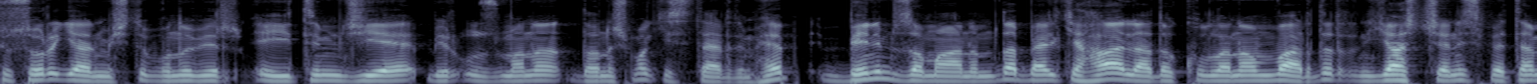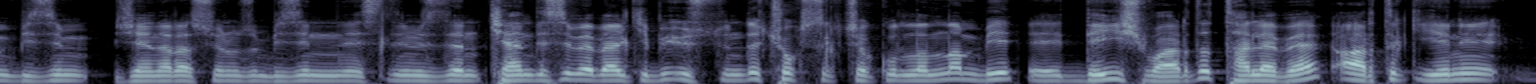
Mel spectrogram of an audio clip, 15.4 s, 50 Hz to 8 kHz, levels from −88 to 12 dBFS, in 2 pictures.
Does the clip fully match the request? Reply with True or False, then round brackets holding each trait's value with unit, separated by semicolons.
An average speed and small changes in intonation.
False (150 wpm; 2.2 semitones)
